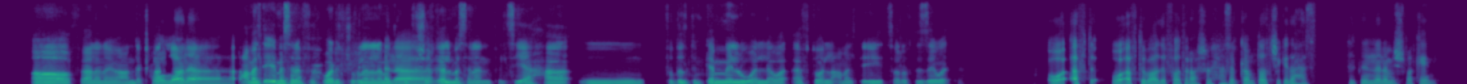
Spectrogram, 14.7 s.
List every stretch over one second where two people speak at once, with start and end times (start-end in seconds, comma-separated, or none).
none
